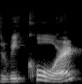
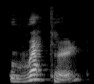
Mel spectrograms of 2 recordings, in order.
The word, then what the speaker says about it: record: And record. Hey, did you listen to the artist's latest record? So when it is a noun, it's the first syllable. When it is a verb, it's the second syllable.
